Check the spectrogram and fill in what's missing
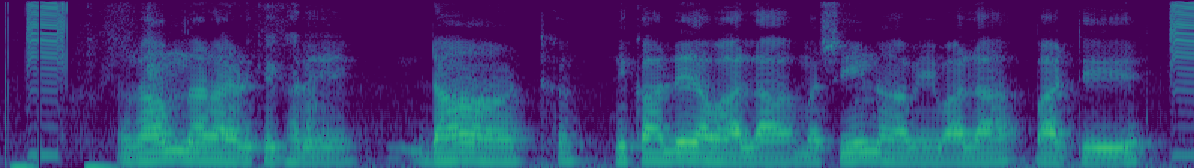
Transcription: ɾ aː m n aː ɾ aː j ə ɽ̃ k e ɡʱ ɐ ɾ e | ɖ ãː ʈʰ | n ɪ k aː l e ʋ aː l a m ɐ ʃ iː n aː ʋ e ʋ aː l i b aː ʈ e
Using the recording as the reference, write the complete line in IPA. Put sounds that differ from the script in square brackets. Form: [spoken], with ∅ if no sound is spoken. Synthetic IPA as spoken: ɾ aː m n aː ɾ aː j ə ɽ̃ k e ɡʱ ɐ ɾ e | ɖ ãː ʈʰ | n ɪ k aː l e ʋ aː l a m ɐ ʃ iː n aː ʋ e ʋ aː l [a] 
